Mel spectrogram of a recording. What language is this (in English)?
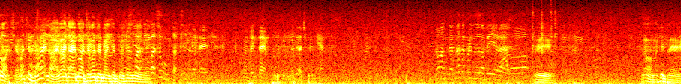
Italian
